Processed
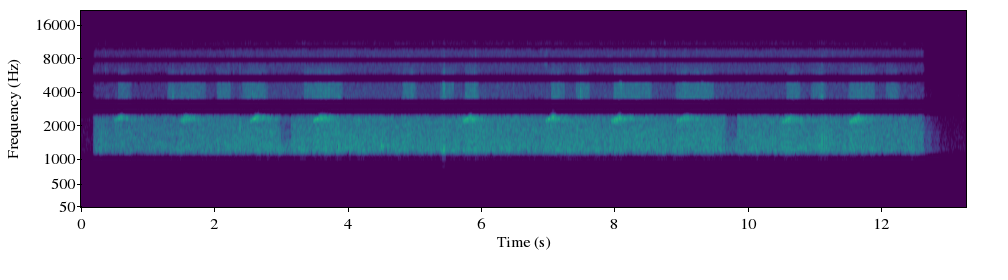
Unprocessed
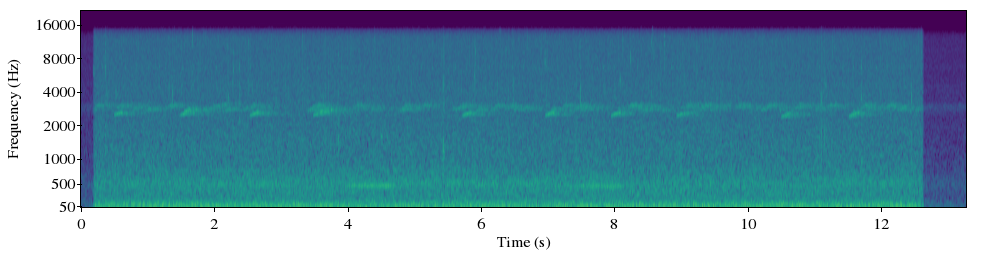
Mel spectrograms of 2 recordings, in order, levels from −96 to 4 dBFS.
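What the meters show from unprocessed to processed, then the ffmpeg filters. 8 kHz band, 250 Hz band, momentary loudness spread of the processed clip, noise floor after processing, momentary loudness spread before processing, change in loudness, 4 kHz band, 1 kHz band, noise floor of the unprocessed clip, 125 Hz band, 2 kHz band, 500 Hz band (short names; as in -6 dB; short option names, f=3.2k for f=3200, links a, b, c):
-18.5 dB, under -40 dB, 9 LU, -73 dBFS, 2 LU, -7.0 dB, -11.5 dB, -3.5 dB, -56 dBFS, under -40 dB, +1.0 dB, under -40 dB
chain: -filter_complex "[0:a]afwtdn=0.01,highshelf=f=2.1k:g=-11.5,dynaudnorm=f=490:g=9:m=5dB,afreqshift=-270,aresample=22050,aresample=44100,flanger=delay=17:depth=5.5:speed=1.4,asplit=2[a][b];[b]adelay=120,lowpass=f=2k:p=1,volume=-15dB,asplit=2[c][d];[d]adelay=120,lowpass=f=2k:p=1,volume=0.41,asplit=2[e][f];[f]adelay=120,lowpass=f=2k:p=1,volume=0.41,asplit=2[g][h];[h]adelay=120,lowpass=f=2k:p=1,volume=0.41[i];[a][c][e][g][i]amix=inputs=5:normalize=0,afftfilt=real='re*eq(mod(floor(b*sr/1024/1200),2),1)':imag='im*eq(mod(floor(b*sr/1024/1200),2),1)':win_size=1024:overlap=0.75,volume=8.5dB"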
